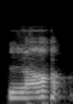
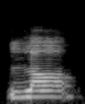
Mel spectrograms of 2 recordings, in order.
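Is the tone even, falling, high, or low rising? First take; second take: low rising; even. First: The pitch starts low and rises. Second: The pitch stays level and mid. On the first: "The fourth" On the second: "the even tone is la"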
